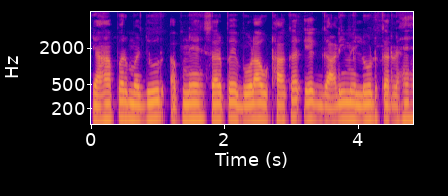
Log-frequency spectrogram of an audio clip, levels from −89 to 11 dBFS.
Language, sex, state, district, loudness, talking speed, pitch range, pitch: Hindi, male, Jharkhand, Palamu, -16 LUFS, 185 wpm, 115-125 Hz, 120 Hz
